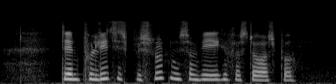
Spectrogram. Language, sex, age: Danish, female, 30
